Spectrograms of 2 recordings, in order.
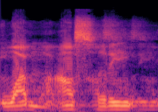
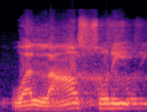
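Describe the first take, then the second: First: The article is said with an m sound. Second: The article is said with an l sound.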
